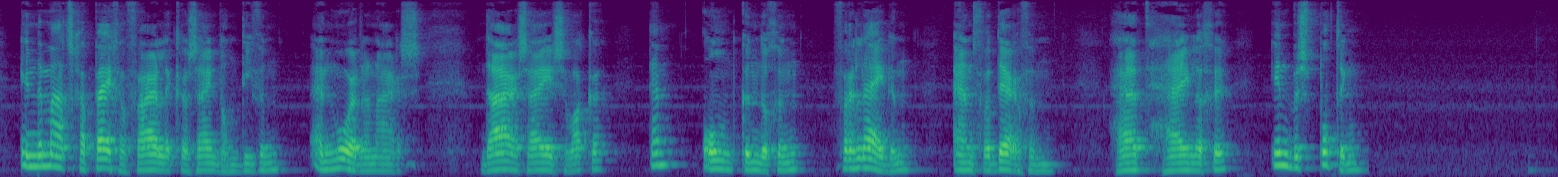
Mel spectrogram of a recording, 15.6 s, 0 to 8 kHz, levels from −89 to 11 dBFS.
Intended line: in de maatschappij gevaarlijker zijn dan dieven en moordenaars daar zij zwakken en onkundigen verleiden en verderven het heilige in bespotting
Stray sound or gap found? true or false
false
